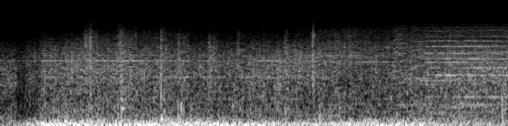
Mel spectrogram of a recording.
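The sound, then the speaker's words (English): A cavern collapses in an explosion of fire and lava, heard as a sustained, loud, dense roaring rumble that stays unbroken throughout, with faint crackles scattered across it. “Just as they make it inside, the cavern behind them is destroyed in a cataclysm of fire and smoke.”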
